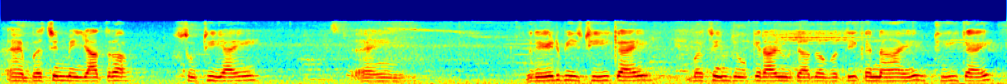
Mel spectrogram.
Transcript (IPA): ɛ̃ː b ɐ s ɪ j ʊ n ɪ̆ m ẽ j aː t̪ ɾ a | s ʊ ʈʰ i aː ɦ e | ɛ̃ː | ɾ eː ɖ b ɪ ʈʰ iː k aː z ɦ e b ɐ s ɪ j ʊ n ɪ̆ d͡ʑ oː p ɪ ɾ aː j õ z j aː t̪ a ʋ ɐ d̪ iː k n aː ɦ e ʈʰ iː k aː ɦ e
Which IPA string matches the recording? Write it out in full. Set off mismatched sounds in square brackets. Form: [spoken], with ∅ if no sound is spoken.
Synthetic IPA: ɛ̃ː b ɐ s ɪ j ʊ n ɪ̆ m ẽ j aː t̪ ɾ a | s ʊ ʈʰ i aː ɦ e | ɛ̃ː | ɾ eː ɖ b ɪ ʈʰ iː k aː [∅] ɦ e b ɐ s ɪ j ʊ n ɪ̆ d͡ʑ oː [k] ɪ ɾ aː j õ z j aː [d̪] a ʋ ɐ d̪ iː k n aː ɦ e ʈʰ iː k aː ɦ e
